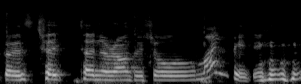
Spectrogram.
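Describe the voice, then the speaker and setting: A woman co-hosting a radio show in casual chat, halting and often trailing off. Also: mid-range voice, steady tone, darkish tone.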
